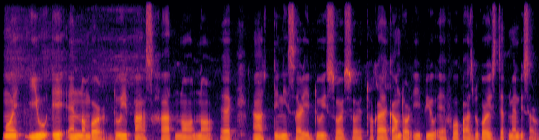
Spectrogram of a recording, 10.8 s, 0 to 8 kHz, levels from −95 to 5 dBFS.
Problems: constant background noise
